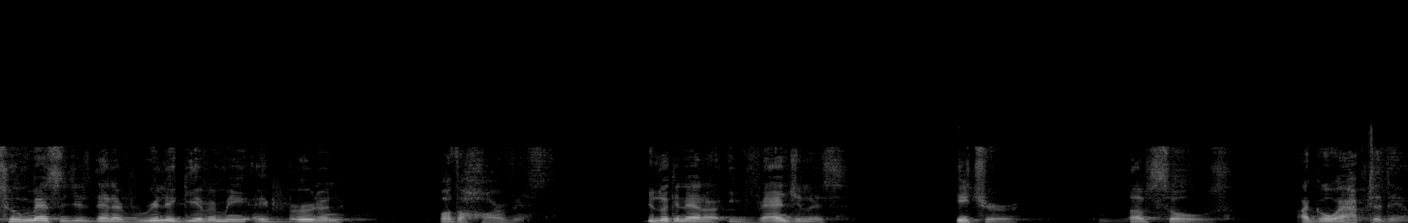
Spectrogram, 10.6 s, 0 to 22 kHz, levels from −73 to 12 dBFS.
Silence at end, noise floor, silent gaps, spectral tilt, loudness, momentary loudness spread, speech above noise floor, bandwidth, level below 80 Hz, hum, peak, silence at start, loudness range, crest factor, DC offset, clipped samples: 0 s; -82 dBFS; none; -6 dB/octave; -28 LUFS; 15 LU; 55 dB; 8 kHz; -72 dBFS; none; -10 dBFS; 0 s; 7 LU; 20 dB; under 0.1%; under 0.1%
